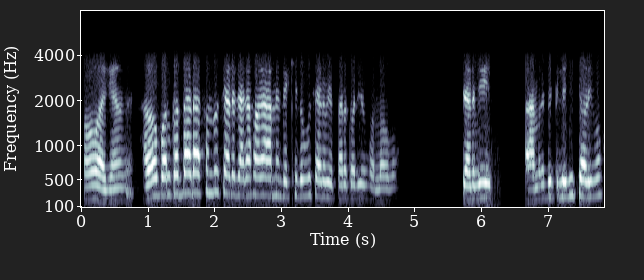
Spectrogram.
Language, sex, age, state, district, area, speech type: Odia, female, 60+, Odisha, Jharsuguda, rural, conversation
